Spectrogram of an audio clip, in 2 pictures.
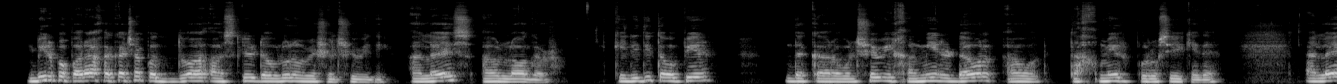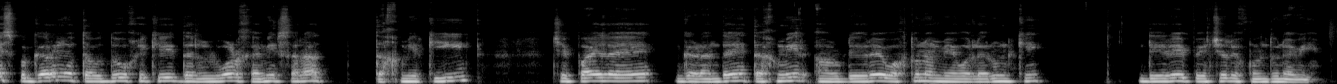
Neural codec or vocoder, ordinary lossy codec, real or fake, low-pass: none; none; real; 19.8 kHz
